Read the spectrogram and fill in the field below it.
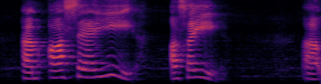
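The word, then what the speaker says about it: açaí: It's f even though it's pronounced pho. Um, acai.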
